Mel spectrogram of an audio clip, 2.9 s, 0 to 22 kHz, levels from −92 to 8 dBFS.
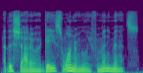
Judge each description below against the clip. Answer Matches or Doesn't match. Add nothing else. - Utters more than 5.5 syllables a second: Matches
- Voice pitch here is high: Doesn't match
